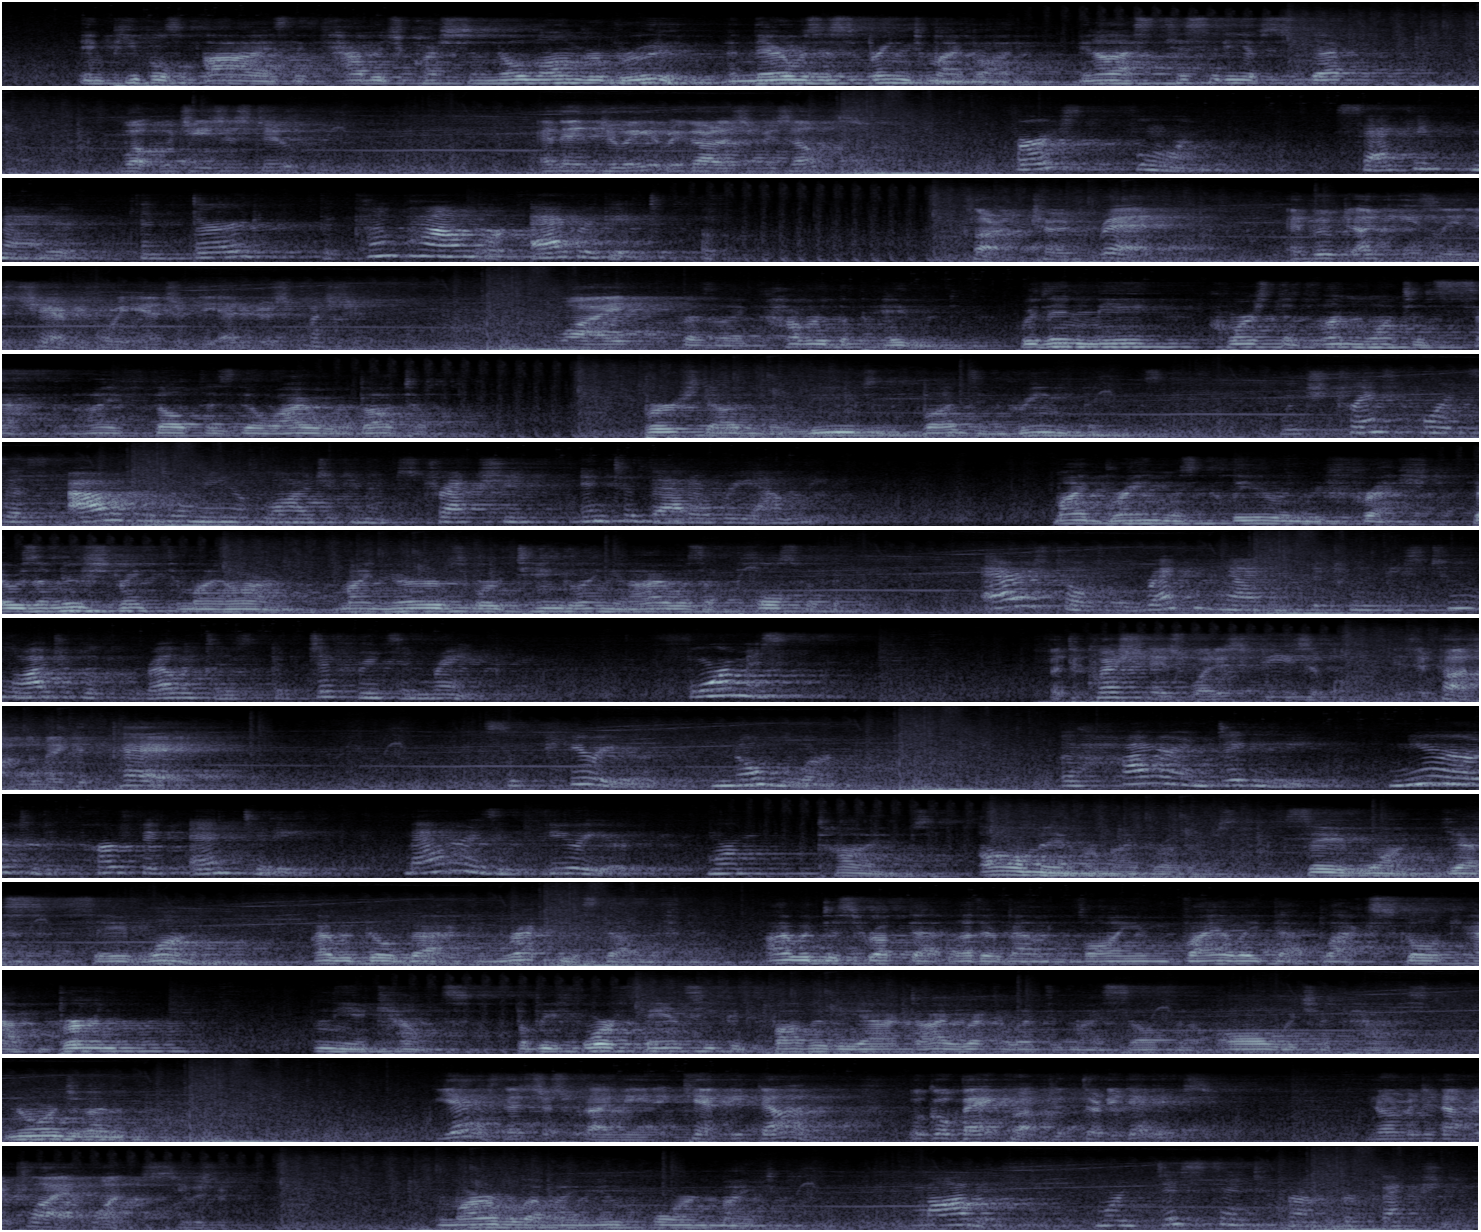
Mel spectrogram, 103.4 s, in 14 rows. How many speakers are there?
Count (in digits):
3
